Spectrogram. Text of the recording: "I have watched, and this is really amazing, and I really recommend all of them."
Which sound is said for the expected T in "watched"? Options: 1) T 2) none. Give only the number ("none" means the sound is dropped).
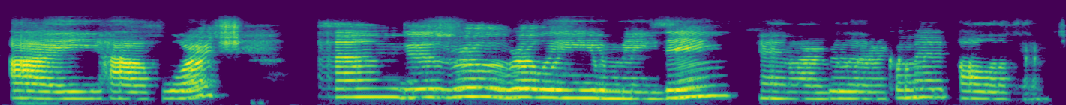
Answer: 2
